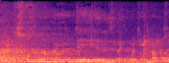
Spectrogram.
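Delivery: high, giggling fake innocence; laughing innocence. Son laughing as he dodges mom's question. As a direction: laugh through the cover story.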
